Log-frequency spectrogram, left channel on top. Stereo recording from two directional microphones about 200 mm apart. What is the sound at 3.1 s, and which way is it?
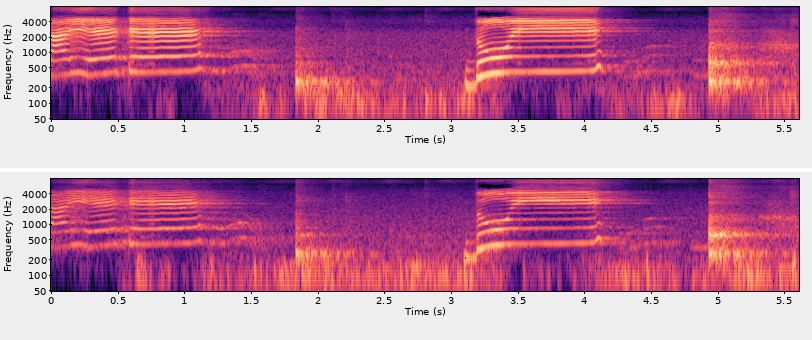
Child singing, 25° left (ahead or behind).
